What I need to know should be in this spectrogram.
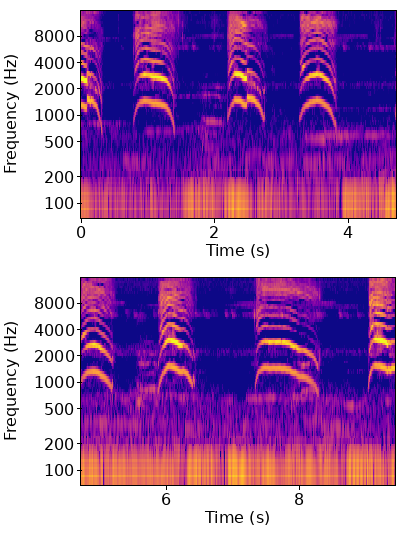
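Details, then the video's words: A kitten, left behind by its mother, gives loud, high, arched mews about once a second as if calling for her. The cry is used to lure cats, and an orange house cat went searching for the source. "Suara anak kucing menangis memanggil ibunya - suara kucing pikat"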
